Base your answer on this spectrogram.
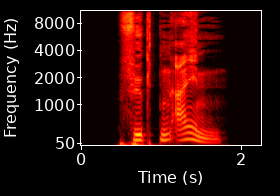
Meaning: inflection of einfügen: 1. first/third-person plural preterite 2. first/third-person plural subjunctive II
- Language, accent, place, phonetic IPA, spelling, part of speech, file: German, Germany, Berlin, [ˌfyːktn̩ ˈaɪ̯n], fügten ein, verb, De-fügten ein.ogg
